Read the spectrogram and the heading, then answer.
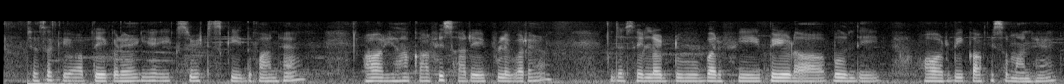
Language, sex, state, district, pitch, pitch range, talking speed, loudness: Hindi, female, Uttar Pradesh, Muzaffarnagar, 155 Hz, 150-165 Hz, 160 wpm, -18 LUFS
